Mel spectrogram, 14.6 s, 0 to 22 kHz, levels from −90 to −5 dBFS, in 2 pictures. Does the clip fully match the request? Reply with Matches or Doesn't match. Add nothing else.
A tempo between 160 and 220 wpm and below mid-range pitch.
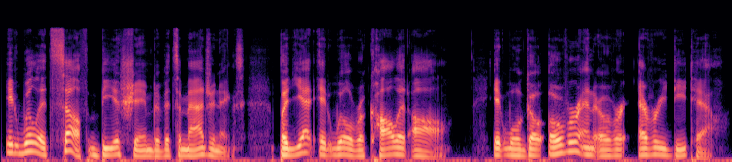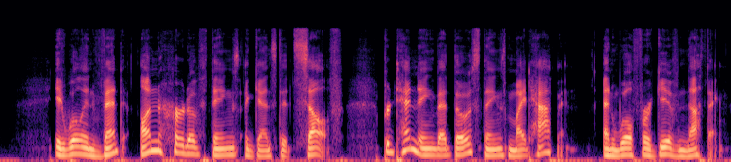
Matches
